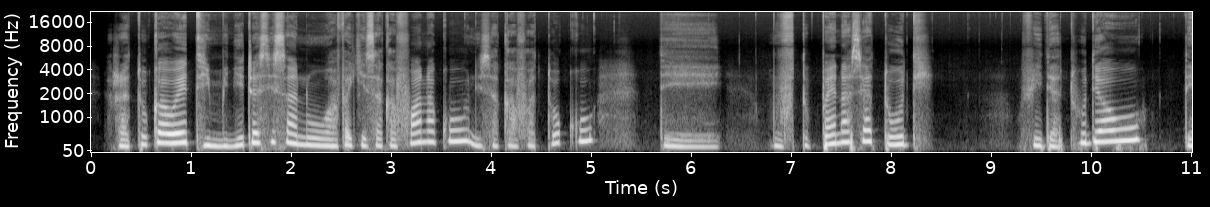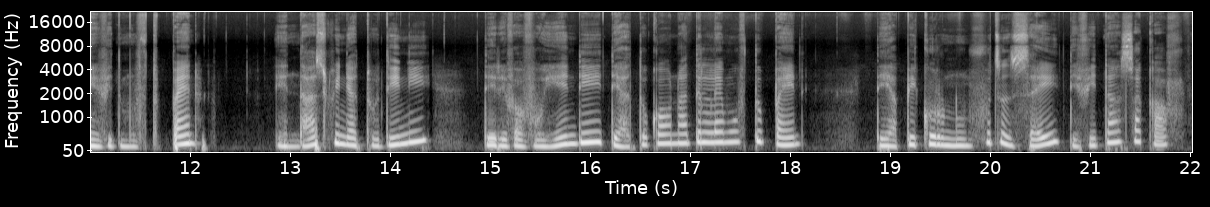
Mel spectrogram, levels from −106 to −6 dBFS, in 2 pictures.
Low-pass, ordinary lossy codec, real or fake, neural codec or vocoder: none; none; real; none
